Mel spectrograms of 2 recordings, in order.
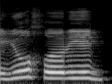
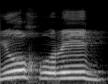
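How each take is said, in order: No difference in how they are said.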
